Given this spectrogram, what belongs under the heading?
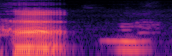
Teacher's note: ha biasa ha tengorokan bawah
